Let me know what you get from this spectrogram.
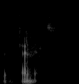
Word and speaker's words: Fenix: I was, you know, so this is circled on the poster for me, Mox against Fenix. – Now there were, thank you for correctly pronouncing his name.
